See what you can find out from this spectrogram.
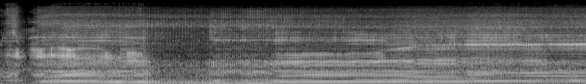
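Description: A vacuum cleaner is played as a musical instrument: a loud, continuous motor drone with a low buzzing hum whose pitch bends and wavers midway, with a short sharp hit at the start.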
